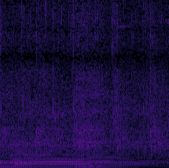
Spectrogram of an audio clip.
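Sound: audience applause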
